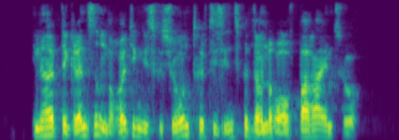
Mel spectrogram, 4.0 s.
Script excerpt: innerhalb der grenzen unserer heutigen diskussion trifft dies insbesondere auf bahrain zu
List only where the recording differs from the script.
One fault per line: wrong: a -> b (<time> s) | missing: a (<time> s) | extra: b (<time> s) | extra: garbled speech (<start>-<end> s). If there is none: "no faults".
no faults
